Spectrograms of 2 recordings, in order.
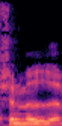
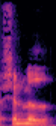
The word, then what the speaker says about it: Shenmue: Jag köpte PlayStation 4 nu för att Shenmue. Många står sig på att jag säger Shenmue, men det heter ju då Shenmue.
